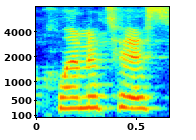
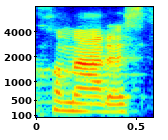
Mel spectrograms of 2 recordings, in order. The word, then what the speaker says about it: clematis: Well, clematis or clematis, actually both are correct pronunciations, I learned.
